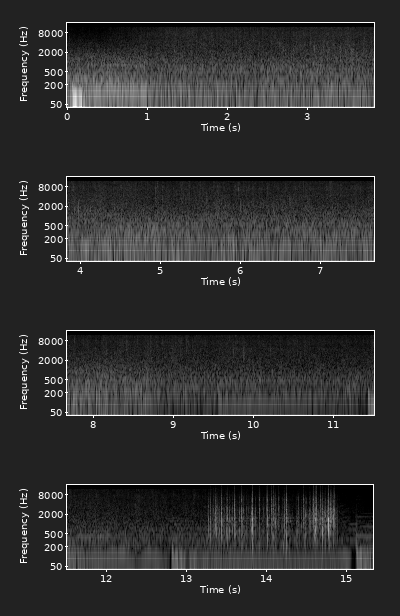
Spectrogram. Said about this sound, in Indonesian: Lantas mereka pulang berdua meninggalkan sang pemuda itu di bawah guyuran hujan yang mendaru deras.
